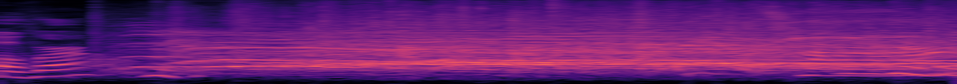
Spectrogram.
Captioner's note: audience cheers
